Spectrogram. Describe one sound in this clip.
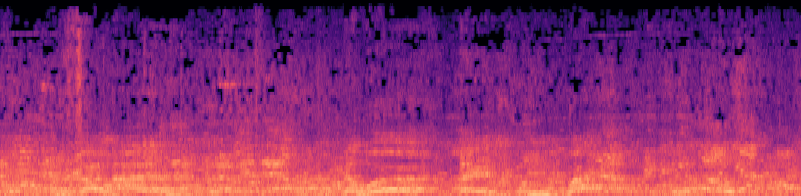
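A crowd of men and women chatters and laughs.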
